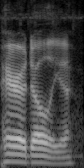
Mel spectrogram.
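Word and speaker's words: pareidolia: the illusory correlation and peridolia is that how it's pronounced paradolia yeah yeah so I mean you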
